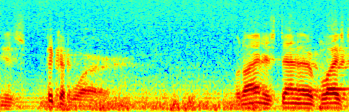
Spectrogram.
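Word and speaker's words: Purgatoire: Reclamation and the Army Corps of Engineers I pronounced that prire but a contemporary of mine who is a native of the state of Colorado told me that the proper pronunciation is picketwire but I understand that applies to the river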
